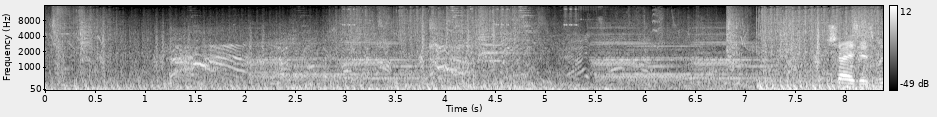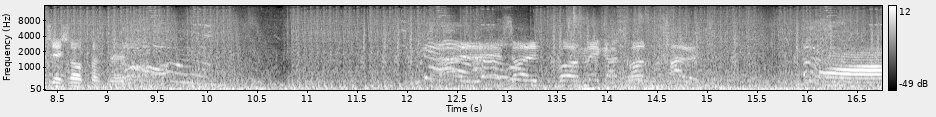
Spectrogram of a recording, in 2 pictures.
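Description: A heavy energy gun fires in rapid bursts.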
